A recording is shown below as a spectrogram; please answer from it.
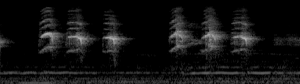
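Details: Greater green leafbird calling while being paired for breeding in captivity. Two groups of three harsh, rasping notes split by a brief pause, with a thin steady tone in the background.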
